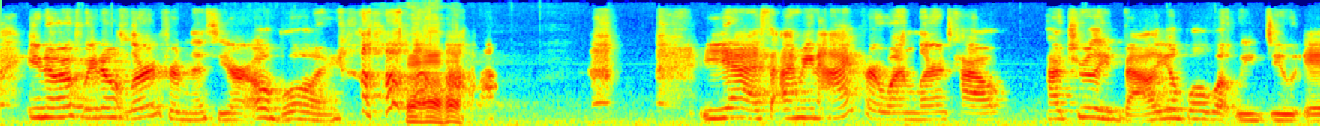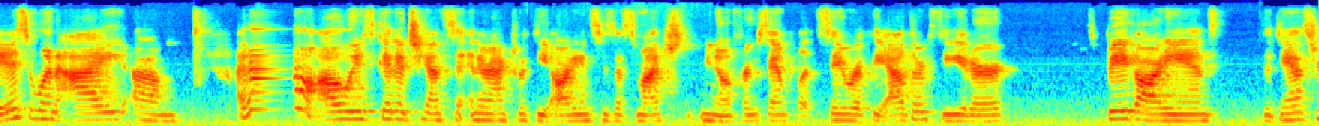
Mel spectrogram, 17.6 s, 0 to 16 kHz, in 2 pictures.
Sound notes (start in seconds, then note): 2.2 laughing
